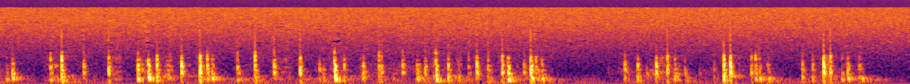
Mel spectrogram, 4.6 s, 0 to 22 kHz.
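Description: Fingertips rub and squeeze the small, solid white soft silicone ear of a 3Dio binaural microphone. This makes a dense run of close, muffled, low rubbing and squishing bursts with no ring, pausing briefly before resuming.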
